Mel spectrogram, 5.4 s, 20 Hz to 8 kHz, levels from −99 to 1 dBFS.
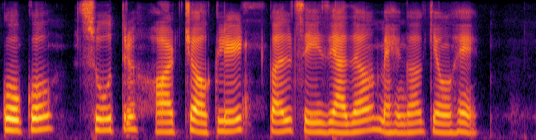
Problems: none marked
